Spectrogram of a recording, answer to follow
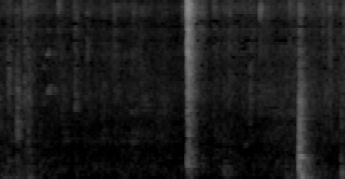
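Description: Two short sharp knocks about a second and a half apart, over faint room tone.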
